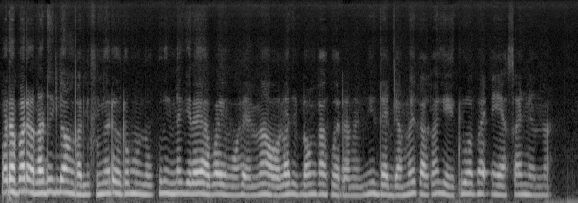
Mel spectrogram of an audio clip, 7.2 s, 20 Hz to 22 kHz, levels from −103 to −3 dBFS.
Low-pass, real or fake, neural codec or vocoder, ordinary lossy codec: none; fake; codec, 44.1 kHz, 2.6 kbps, SNAC; none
